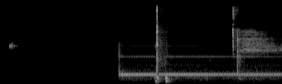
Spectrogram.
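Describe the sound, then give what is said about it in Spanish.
Telephone tones sound as a number is dialed: a short beep, then a pause, then a steady tone broken by a couple of sharp clicks. “a ver si me contestan. Estoy llamando a, estoy llamando a Benito.”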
